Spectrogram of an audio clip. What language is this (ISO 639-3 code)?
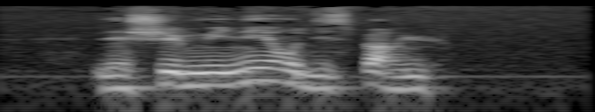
fra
